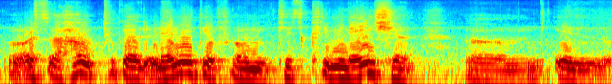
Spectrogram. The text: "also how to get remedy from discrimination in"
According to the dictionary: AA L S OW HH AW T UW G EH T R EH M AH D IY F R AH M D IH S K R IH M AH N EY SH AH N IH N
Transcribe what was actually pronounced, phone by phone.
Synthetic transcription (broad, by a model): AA L S OW HH AW T UW G EH T L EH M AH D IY F R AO M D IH S K R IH M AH N EY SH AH N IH N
